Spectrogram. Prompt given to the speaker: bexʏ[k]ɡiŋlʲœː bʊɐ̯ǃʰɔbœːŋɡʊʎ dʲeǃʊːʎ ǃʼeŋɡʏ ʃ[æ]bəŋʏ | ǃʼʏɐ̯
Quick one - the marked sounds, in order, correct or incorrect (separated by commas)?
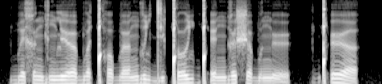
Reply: incorrect, incorrect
